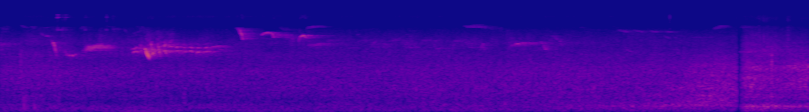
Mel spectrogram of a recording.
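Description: Small birds chirping and singing in short, sweeping calls over the first three seconds, above a steady outdoor hiss. A broad rushing noise swells toward the end.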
